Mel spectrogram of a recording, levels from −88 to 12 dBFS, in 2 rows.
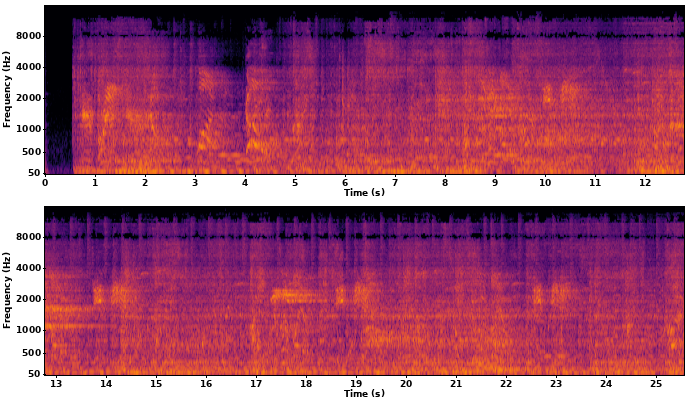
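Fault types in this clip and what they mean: Nothing wrong turns up anywhere in this one; there are no glitches or oddities to point out.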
